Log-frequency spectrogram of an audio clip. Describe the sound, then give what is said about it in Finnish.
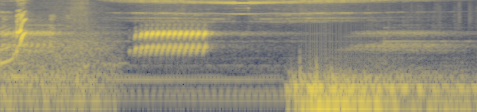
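Frogs croak: a quick rising chirp, then a fast buzzy trill of about a dozen pulses, followed by lower, rougher croaking from several frogs. “No, nukkuuko sammakot lätäkössä päiväunia?”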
